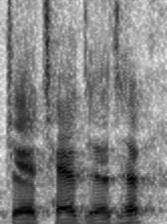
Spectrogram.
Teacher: तो स्पर्श संघर्षी का मतलब होता है कि ऐसे व्यंजन जिनका उच्चारण करते समय तो मुख द्वार से किसी से स्पर्श भी करें, किसी स्थान से स्पर्श भी करें और प्लस उष्मा भी दें।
